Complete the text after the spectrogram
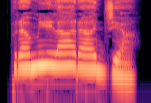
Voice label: "ಪ್ರಮೀಳಾರಾಜ್ಯ", kannada

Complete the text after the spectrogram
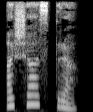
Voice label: "ಅಶಾಸ್ತ್ರ", Kannada

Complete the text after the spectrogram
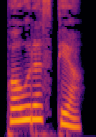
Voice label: "ಪರಸತ್ಯ", kannada

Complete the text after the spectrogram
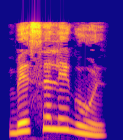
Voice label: "ಬಿಸಿಲುಗೋಲು", Kannada

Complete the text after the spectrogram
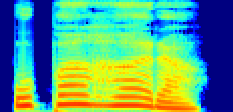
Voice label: "ಉಪಹಾರ", Kannada

